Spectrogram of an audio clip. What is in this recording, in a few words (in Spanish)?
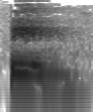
"pen", Silabas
